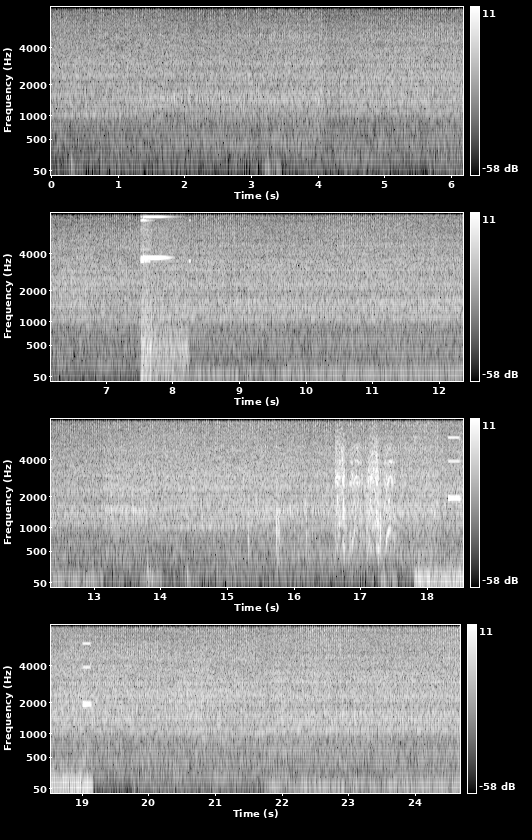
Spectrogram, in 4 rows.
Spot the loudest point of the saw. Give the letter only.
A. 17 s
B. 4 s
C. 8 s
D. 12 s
A.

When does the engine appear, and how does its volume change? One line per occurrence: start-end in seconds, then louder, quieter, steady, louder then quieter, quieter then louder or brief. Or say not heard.
0.0-24.6 louder.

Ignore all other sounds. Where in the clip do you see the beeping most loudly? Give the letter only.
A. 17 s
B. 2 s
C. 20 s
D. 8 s
D.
